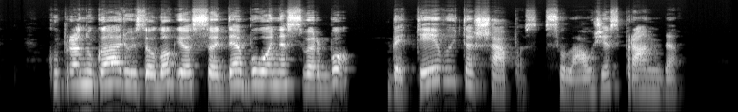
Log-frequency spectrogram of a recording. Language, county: Lithuanian, Šiauliai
